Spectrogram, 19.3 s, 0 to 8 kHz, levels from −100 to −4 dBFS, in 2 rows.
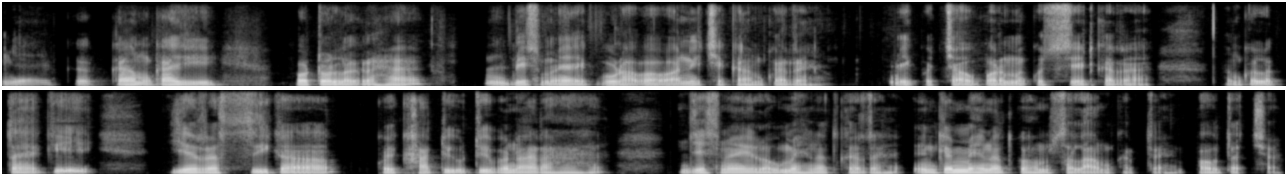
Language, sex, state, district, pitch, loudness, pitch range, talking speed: Hindi, male, Bihar, Lakhisarai, 135 Hz, -21 LUFS, 130-145 Hz, 170 wpm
